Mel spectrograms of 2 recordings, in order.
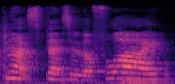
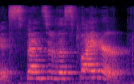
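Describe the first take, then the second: First: Slow, with "fly" drawn out; stress on fly. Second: "spider" emphasized as the correct name; stress on spider. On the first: Storyteller rejects her own slip, slowly stressing "fly". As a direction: stretch "fly" as the mistaken one. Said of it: "That was silly of me". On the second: Storyteller corrects her own slip, stressing "spider". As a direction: land firmly on "spider". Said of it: "Did I call the fly Spencer?". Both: Real, not acted.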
